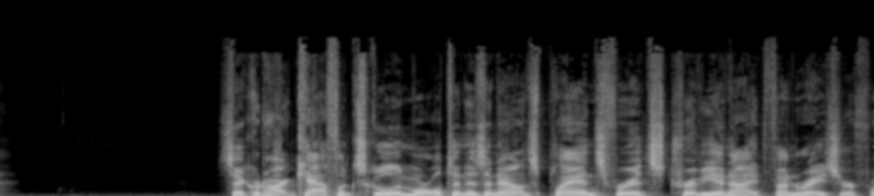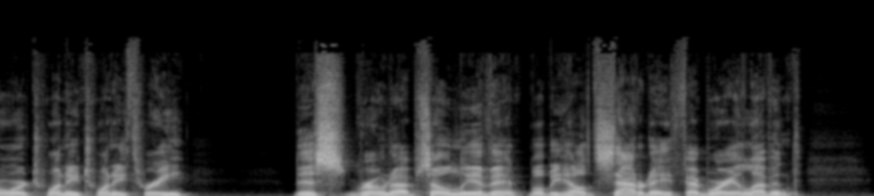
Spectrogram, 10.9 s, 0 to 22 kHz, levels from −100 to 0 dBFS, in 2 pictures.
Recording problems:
none

